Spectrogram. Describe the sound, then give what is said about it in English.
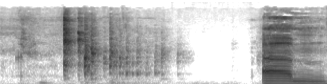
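Dice clatter across a surface for a tabletop role-playing game check, a quick run of rattling, bright knocks that dies away, followed by a voice. “How good are these sketches, though? Let me roll.”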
